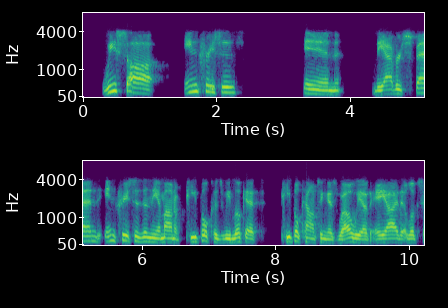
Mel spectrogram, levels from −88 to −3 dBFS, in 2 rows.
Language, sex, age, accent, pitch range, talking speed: English, male, 40-59, American, 130-200 Hz, 150 wpm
